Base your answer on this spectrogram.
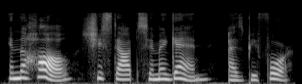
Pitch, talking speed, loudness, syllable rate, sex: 235 Hz, 180 wpm, -17 LUFS, 4.9 syllables/s, female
